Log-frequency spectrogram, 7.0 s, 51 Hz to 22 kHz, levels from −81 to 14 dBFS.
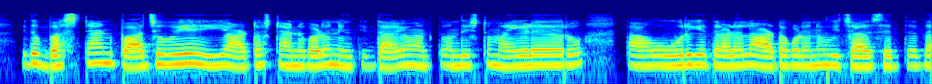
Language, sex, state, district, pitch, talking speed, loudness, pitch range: Kannada, female, Karnataka, Koppal, 200 Hz, 135 wpm, -20 LUFS, 195-210 Hz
